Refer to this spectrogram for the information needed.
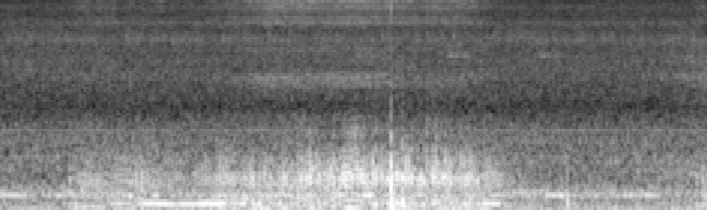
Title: Jenkins is Snoring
